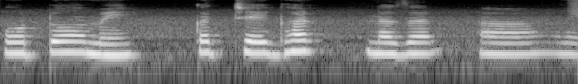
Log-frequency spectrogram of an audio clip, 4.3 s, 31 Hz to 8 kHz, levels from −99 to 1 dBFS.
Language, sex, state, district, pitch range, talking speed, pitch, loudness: Hindi, female, Madhya Pradesh, Umaria, 235-255 Hz, 95 wpm, 245 Hz, -16 LUFS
